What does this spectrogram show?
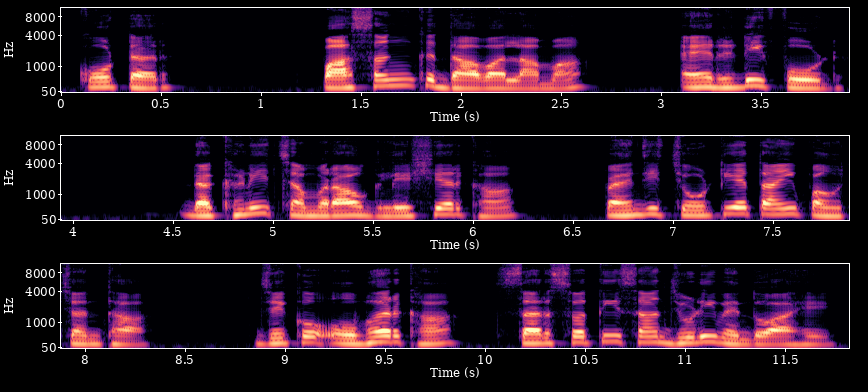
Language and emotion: Sindhi, neutral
